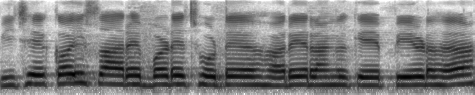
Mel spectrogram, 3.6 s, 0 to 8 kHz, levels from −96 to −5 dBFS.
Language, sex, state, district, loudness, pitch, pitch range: Hindi, male, Jharkhand, Garhwa, -13 LUFS, 225 Hz, 220-240 Hz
